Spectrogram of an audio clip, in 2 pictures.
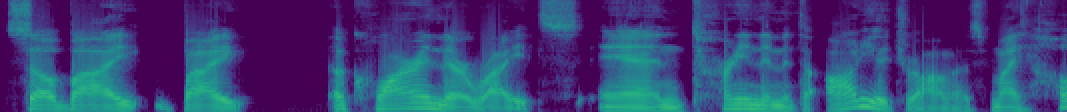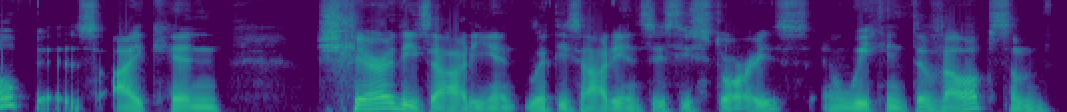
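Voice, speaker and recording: A middle-aged man with a very low voice talks as an interview guest. His delivery is earnest and emphatic, like a practised storyteller piling up his words. The sound is close and very dry. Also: lively intonation, normal speed, dry recording. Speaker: guest, film and podcast producer. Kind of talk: conversational interview answers.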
